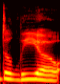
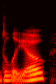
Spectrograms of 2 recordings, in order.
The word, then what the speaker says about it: DeLillo: his name pronounced Don DeLeo, I think. I'm actually not sure because it's Okay. DELILLO. So if it's pronounced kind of like Spanish, it's Don DeLeo.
